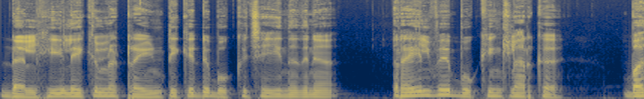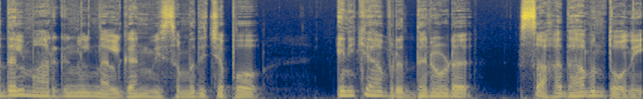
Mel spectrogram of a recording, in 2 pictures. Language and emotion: Malayalam, sad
